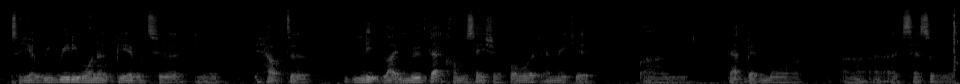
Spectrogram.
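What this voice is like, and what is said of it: Jamaican accent. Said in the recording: “You have an accent? ... this accent from ... my accent pros people ... born and bred in Jamaica, Kingston, Jamaica”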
